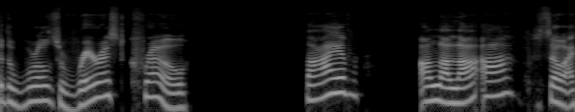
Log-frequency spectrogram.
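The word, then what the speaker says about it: ʻalalā: now home to the world's rarest Crow five alalaa so I said it wrong Al alala alala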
